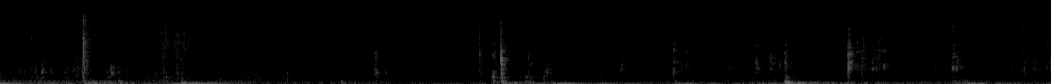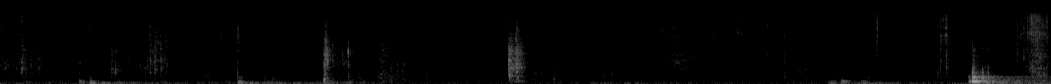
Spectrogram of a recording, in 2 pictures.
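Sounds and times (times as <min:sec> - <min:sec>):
foil packs rustling: 0:00.0 - 0:02.5, 0:17.4 - 0:21.0.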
